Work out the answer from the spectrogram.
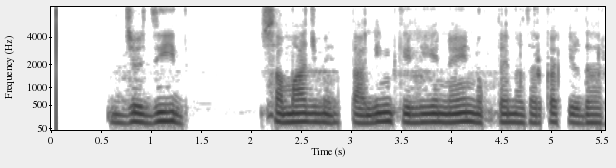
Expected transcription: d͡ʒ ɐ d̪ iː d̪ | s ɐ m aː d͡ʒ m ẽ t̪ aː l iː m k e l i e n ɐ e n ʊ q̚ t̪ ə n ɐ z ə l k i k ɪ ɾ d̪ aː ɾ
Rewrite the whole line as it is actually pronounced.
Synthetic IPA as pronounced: d͡ʒ ɐ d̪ iː d̪ | s ɐ m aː d͡ʒ m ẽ t̪ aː l iː m k e l i e n ɐ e n ʊ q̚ t̪ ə n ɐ z ə ɾ k a k ɪ ɾ d̪ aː ɾ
